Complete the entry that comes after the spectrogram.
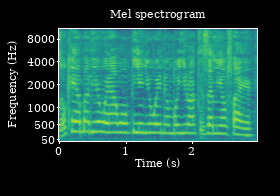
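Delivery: very high, rushed babble; panicked appeasing. Acted. Deku dodging Bakugo's threat, high hurried panic. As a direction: back off fast in a squeaky high pitch.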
